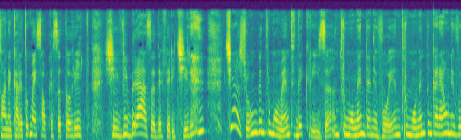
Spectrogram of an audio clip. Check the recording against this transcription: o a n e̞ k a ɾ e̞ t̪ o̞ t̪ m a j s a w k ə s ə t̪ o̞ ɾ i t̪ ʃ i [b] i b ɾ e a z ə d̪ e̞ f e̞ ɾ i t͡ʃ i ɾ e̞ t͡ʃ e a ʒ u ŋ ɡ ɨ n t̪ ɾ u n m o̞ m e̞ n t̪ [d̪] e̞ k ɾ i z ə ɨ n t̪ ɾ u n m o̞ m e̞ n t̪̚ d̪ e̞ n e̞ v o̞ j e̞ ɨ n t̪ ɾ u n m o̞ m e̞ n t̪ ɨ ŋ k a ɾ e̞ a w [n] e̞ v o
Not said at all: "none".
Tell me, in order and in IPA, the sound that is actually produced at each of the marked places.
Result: v, d̪, n

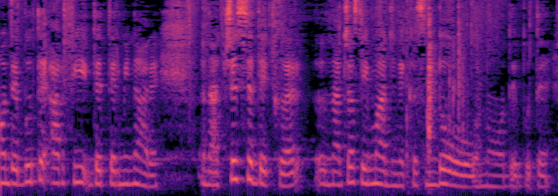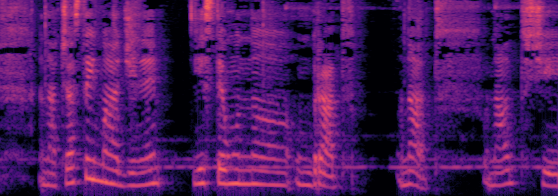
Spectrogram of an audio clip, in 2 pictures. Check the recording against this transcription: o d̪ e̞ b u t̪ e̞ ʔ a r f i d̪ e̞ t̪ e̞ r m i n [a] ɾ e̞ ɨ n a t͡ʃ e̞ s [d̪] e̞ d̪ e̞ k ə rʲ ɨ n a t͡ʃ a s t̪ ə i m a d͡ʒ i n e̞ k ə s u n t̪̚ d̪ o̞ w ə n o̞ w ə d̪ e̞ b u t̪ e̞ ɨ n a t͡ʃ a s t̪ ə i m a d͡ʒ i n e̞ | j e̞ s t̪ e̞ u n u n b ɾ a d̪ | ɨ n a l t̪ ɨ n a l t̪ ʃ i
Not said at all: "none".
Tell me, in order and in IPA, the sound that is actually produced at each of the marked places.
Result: a, t̪

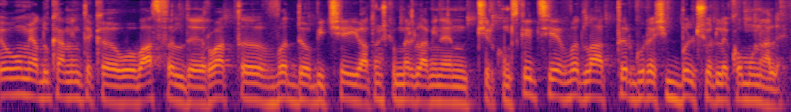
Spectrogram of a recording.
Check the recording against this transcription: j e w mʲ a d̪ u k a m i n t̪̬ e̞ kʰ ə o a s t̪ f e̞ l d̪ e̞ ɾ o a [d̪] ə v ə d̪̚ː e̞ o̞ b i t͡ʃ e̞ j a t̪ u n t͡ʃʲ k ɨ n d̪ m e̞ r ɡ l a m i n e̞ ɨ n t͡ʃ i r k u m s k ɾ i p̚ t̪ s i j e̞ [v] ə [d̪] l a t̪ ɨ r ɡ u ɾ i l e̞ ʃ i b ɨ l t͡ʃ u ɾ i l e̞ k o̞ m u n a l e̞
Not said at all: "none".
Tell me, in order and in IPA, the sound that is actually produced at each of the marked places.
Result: t̪, v, d̪

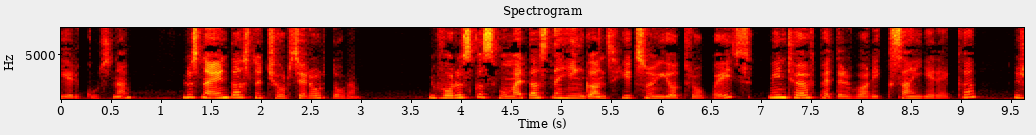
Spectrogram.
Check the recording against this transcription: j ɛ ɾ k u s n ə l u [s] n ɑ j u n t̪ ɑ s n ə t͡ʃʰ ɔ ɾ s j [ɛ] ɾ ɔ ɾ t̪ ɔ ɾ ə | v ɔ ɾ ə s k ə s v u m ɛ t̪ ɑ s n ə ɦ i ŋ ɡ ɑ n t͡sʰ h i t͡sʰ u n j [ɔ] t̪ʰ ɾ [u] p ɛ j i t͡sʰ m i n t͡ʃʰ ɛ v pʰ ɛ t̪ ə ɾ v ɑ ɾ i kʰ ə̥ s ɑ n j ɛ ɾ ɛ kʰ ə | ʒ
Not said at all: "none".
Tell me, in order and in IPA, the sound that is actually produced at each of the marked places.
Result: s, ɛ, ɔ, ɔ

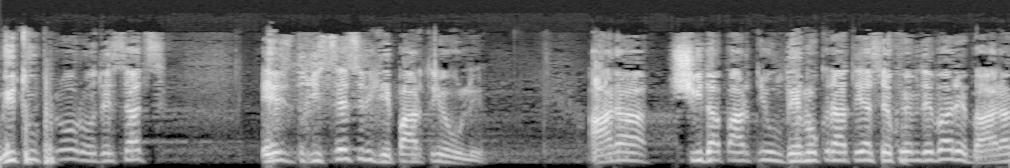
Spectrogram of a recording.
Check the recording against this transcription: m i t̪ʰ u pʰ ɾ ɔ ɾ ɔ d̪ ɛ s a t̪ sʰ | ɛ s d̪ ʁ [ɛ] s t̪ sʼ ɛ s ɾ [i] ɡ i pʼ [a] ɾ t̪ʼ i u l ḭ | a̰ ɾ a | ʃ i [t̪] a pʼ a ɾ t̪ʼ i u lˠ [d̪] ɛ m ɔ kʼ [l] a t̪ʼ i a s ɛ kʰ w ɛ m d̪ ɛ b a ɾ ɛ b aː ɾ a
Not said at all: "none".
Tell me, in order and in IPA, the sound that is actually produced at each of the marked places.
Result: i, i, a, d̪, d̪, ɾ

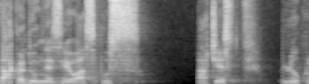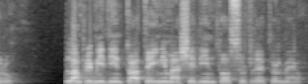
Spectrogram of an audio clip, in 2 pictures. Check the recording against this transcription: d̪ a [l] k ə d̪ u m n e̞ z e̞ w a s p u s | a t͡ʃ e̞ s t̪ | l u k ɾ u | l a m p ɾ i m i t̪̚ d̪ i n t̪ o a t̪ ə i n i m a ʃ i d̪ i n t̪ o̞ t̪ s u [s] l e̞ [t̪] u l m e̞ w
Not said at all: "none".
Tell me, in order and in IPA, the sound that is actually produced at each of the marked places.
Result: none, f, t̪

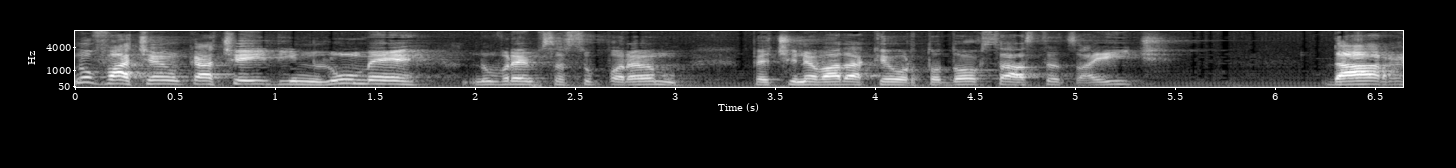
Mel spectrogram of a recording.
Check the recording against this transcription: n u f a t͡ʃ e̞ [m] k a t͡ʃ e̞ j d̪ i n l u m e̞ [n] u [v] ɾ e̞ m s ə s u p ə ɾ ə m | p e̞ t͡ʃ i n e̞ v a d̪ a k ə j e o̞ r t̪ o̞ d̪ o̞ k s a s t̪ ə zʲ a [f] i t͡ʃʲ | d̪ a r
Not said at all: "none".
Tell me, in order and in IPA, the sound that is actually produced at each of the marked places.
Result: m, n, v, none

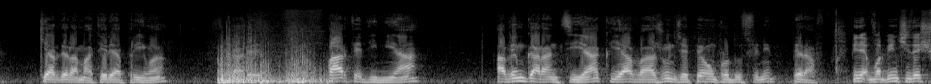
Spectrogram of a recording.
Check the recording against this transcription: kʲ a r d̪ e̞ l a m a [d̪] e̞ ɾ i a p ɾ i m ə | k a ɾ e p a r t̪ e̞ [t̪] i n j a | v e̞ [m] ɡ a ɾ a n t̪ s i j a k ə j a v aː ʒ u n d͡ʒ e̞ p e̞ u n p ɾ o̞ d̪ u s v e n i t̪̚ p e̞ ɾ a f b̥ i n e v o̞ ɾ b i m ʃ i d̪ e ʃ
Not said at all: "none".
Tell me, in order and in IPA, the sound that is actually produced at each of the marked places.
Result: t̪, d̪, m

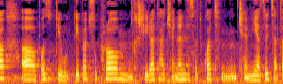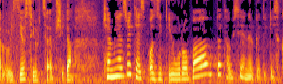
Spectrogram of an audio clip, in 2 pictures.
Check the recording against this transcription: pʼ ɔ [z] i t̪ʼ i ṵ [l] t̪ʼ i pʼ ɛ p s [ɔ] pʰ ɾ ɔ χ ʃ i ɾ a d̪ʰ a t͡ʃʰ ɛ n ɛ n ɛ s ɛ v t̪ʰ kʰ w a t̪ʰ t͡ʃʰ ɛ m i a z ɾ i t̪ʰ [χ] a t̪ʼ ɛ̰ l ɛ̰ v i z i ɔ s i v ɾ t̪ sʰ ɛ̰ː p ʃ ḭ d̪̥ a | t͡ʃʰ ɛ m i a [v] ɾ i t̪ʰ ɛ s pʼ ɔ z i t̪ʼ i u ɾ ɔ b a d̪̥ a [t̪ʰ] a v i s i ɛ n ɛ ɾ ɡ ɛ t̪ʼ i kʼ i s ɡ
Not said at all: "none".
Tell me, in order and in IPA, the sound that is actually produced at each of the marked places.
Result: z, ɾ, u, s, z, t̪ʰ

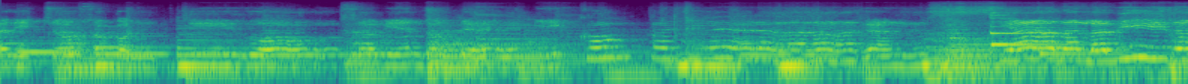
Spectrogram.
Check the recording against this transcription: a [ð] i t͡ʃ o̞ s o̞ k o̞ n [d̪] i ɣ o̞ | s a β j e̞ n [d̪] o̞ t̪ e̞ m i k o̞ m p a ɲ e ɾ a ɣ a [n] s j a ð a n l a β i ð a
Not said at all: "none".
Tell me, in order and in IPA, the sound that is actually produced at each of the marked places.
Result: ð, t̪, d̪, n

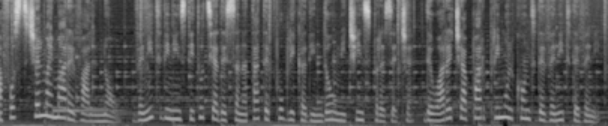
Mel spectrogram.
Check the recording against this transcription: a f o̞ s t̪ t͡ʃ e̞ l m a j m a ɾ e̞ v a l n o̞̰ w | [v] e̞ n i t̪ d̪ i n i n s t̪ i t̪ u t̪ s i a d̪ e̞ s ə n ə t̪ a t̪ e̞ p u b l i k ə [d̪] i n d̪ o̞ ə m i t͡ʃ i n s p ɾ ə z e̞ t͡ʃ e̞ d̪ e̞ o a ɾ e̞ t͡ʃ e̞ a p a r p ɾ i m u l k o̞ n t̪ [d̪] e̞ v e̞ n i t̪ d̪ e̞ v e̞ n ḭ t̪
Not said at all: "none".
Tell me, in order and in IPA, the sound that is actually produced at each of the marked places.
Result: v, d̪, d̪

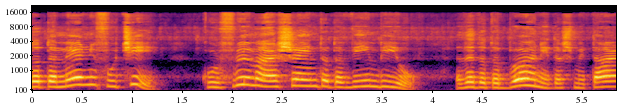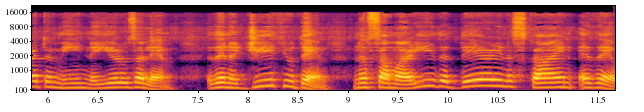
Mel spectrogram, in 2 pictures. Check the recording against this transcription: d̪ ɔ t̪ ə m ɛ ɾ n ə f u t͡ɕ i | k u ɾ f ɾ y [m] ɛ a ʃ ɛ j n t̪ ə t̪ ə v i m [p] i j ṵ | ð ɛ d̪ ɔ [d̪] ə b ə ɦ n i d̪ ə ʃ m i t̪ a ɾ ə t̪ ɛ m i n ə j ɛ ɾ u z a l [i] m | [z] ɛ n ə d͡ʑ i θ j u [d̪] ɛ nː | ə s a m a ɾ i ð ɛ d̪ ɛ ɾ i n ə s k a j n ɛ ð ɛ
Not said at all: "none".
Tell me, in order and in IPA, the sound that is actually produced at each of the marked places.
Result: m, b, t̪, ɛ, ð, d̪

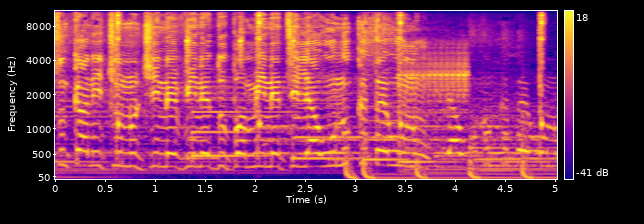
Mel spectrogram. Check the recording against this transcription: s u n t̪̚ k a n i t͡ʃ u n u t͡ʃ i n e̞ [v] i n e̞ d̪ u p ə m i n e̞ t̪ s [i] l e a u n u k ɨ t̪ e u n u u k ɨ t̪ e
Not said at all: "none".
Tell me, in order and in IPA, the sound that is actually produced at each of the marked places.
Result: v, i

